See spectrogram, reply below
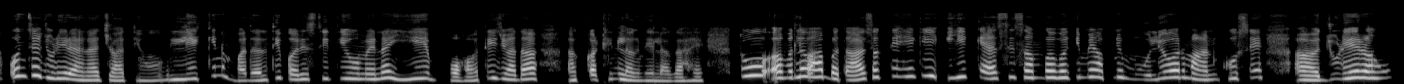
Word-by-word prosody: उनसे 390 Hz, +2 st, +2 dB
जुड़े 275 Hz, -2 st, 0 dB
रहना 200 Hz, -5 st, +2 dB
चाहती 180 Hz, -1 st, -6 dB
हूँ। 175 Hz, +2 st, -10 dB
लेकिन 255 Hz, -, -2 dB, 0.2 s
बदलती 180 Hz, +11 st, -2 dB
परिस्थितियों 255 Hz, +3 st, -3 dB
में 245 Hz, -1 st, -1 dB
ना 285 Hz, +3 st, +1 dB
ये 260 Hz, +3 st, 0 dB, 0.2 s
बहुत 175 Hz, +6 st, -3 dB
ही 300 Hz, -, 0 dB
ज़्यादा 235 Hz, -1 st, +2 dB, 0.4 s
अ, 195 Hz, -, -1 dB
कठिन 240 Hz, +3 st, -2 dB
लगने 175 Hz, -2 st, -4 dB
लगा 165 Hz, 0 st, -6 dB
है। 175 Hz, +2 st, -6 dB, 0.4 s
तो 405 Hz, +3 st, +5 dB
अ, -, -, +6 dB
मतलब 335 Hz, +5 st, +3 dB
आप 345 Hz, 0 st, +7 dB
बता 215 Hz, -2 st, +2 dB
सकते 335 Hz, +6 st, -3 dB
हैं 370 Hz, +1 st, -5 dB
कि 395 Hz, -2 st, +1 dB, 0.2 s
ये 350 Hz, -, +3 dB
कैसे 280 Hz, +3 st, 0 dB
संभव 315 Hz, 0 st, +3 dB
है 310 Hz, -, +4 dB
कि 330 Hz, +3 st, -10 dB
मैं 345 Hz, -, +1 dB
अपने 330 Hz, 0 st, -1 dB
मूल्यों 240 Hz, +2 st, -5 dB
और 330 Hz, -1 st, +5 dB
मानकों 225 Hz, +4 st, -2 dB
से 330 Hz, +1 st, -4 dB, 0.3 s
अ, 205 Hz, -1 st, +4 dB
जुड़े 255 Hz, +10 st, +2 dB
रहूँ। 300 Hz, 0 st, +4 dB
260 Hz, 175 wpm, -22 LUFS, 210-315 Hz, 0.4 s, आप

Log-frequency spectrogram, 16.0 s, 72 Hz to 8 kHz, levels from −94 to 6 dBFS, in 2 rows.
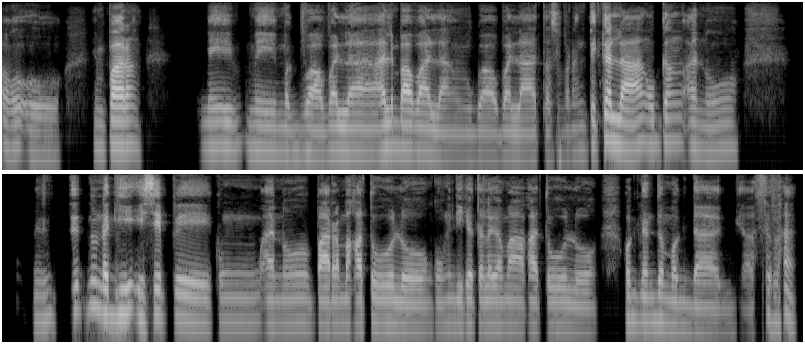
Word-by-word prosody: Ako, 135 Hz, -2 st, -6 dB
oo, 110 Hz, -5 st, -8 dB, 0.5 s
yung 135 Hz, -1 st, -13 dB
parang 145 Hz, +1 st, +7 dB, 0.6 s
may 135 Hz, 0 st, -3 dB, 0.2 s
may 125 Hz, -1 st, -2 dB
magwawala, 120 Hz, 0 st, -2 dB
halimbawa 130 Hz, -1 st, +3 dB
lang, 105 Hz, -1 st, -8 dB
magwawala, 105 Hz, -1 st, -4 dB
tapos 100 Hz, 0 st, -3 dB
parang 115 Hz, +3 st, -13 dB
teka 145 Hz, +7 st, +6 dB
lang, 145 Hz, -1 st, +3 dB
huwag 145 Hz, -, -7 dB
kang 155 Hz, +2 st, -3 dB
ano, 130 Hz, 0 st, -7 dB, 1.0 s
n 135 Hz, +2 st, -10 dB
n 165 Hz, +6 st, -4 dB
noong 195 Hz, -1 st, -5 dB
nag-iisip 155 Hz, -2 st, +8 dB
eh, 125 Hz, -3 st, -1 dB
kung 125 Hz, +1 st, -13 dB
ano, 120 Hz, +1 st, -5 dB
para 115 Hz, 0 st, +3 dB
makatulong 115 Hz, -3 st, -3 dB
kung 110 Hz, +2 st, -10 dB
hindi 115 Hz, 0 st, -5 dB
ka 120 Hz, -, -1 dB
talaga 115 Hz, 0 st, -1 dB
makakatulong, 110 Hz, -3 st, -5 dB, 0.3 s
huwag 135 Hz, 0 st, -6 dB
nang 130 Hz, 0 st, -2 dB
dumagdag. 100 Hz, -6 st, -4 dB, 0.2 s
Oh, -, -, -10 dB
di -, -, -2 dB
ba? -, -, -2 dB
120 Hz, 140 wpm, -26 LUFS, 110-135 Hz, 1.0 s, nag-iisip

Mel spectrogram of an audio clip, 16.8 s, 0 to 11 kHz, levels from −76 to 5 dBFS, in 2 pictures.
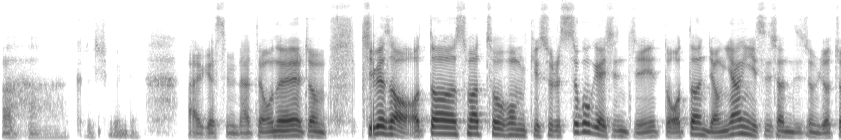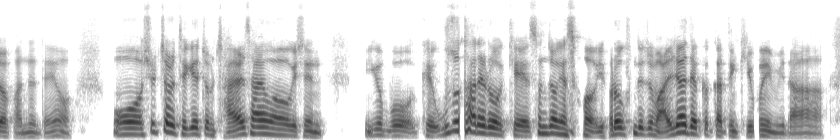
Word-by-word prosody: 아하 80 Hz, +1 st, -18 dB
그러시군요. -, -, -23 dB, 0.6 s
알겠습니다. 90 Hz, -1 st, -9 dB
하여튼 90 Hz, +2 st, -5 dB
오늘 115 Hz, +2 st, +3 dB
좀 110 Hz, -3 st, -1 dB, 0.3 s
집에서 165 Hz, -2 st, +4 dB
어떤 160 Hz, -2 st, +3 dB
스마트홈 145 Hz, -5 st, 0 dB
기술을 115 Hz, +1 st, -7 dB
쓰고 195 Hz, -, 0 dB
계신지 110 Hz, -, -3 dB
또 -, -, -2 dB
어떤 140 Hz, -7 st, 0 dB
영향이 145 Hz, +11 st, 0 dB
있으셨는지 110 Hz, -4 st, -6 dB
좀 95 Hz, -3 st, -8 dB
여쭤 100 Hz, +3 st, -2 dB
봤는데요. 90 Hz, +1 st, -8 dB, 0.4 s
어 145 Hz, 0 st, +2 dB
실제로 195 Hz, +3 st, +1 dB
되게 150 Hz, -2 st, 0 dB
좀 145 Hz, -4 st, -4 dB
잘 105 Hz, +7 st, +1 dB
사용하고 155 Hz, -6 st, +3 dB
계신 110 Hz, -5 st, -3 dB, 0.4 s
이거 135 Hz, 0 st, -5 dB
뭐 115 Hz, 0 st, -3 dB
이렇게 115 Hz, -, -7 dB
우수 170 Hz, -, 0 dB
사례로 175 Hz, -5 st, +5 dB
이렇게 120 Hz, -3 st, 0 dB
선정해서 165 Hz, -1 st, +1 dB, 0.3 s
여러 150 Hz, +3 st, +5 dB
군데 150 Hz, +1 st, -2 dB
좀 140 Hz, -, 0 dB
알려야 190 Hz, +1 st, +6 dB
될 155 Hz, -4 st, +4 dB
것 -, -, -7 dB
같은 110 Hz, -3 st, -2 dB
기분입니다. 90 Hz, -7 st, -5 dB
125 Hz, 365 characters per minute, -21 LUFS, 105-150 Hz, 0.6 s, 알려야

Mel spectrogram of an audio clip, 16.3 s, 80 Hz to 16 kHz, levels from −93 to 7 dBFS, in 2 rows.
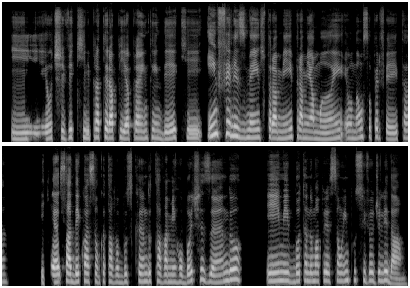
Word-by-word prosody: E 160 Hz, -1 st, -3 dB
eu 185 Hz, +3 st, +1 dB
tive 195 Hz, +1 st, -2 dB
que 200 Hz, -, -7 dB
ir -, -, -3 dB
pra 205 Hz, -1 st, +2 dB
terapia 190 Hz, -3 st, +4 dB
pra 185 Hz, +1 st, 0 dB
entender 185 Hz, -1 st, -1 dB
que, 100 Hz, -1 st, -3 dB
infelizmente, 230 Hz, -8 st, +3 dB
pra 190 Hz, -4 st, +5 dB
mim 180 Hz, +3 st, -3 dB
e -, -, -2 dB
pra 205 Hz, -5 st, +1 dB
minha 180 Hz, -2 st, 0 dB
mãe 170 Hz, +3 st, -3 dB
eu 185 Hz, 0 st, -2 dB
não 185 Hz, +3 st, -2 dB
sou 225 Hz, 0 st, -6 dB
perfeita, 190 Hz, -1 st, -4 dB, 0.7 s
e -, -, -6 dB
que 190 Hz, -, +3 dB
essa 190 Hz, +3 st, +5 dB
adequação 200 Hz, 0 st, +2 dB
que 205 Hz, -, -7 dB
eu -, -, -4 dB
estava 195 Hz, -2 st, -3 dB
buscando 200 Hz, +3 st, -4 dB
estava 195 Hz, -2 st, -2 dB
me 190 Hz, 0 st, -3 dB
robotizando, 210 Hz, +4 st, +1 dB, 0.5 s
e 215 Hz, +2 st, +2 dB
me 220 Hz, -1 st, +2 dB
botando 210 Hz, +3 st, -3 dB
uma 210 Hz, 0 st, -1 dB
pressão 215 Hz, 0 st, -2 dB
impossível 230 Hz, -1 st, -3 dB
de 225 Hz, +3 st, -2 dB
lidar. 150 Hz, -, 0 dB
195 Hz, 150 wpm, -23 LUFS, 180-215 Hz, 0.7 s, pra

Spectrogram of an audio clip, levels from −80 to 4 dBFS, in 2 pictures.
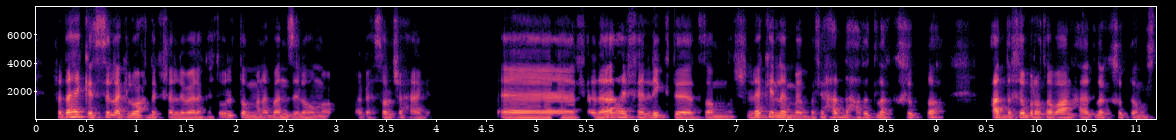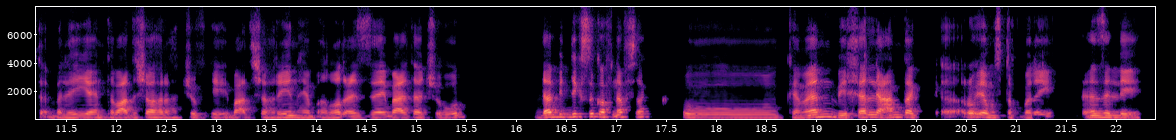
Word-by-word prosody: فده 165 Hz, -, +5 dB
هيكسّلَك 150 Hz, -3 st, +3 dB
لوحدَك 140 Hz, -1 st, 0 dB
خلِّ 120 Hz, -2 st, -3 dB
بالك، 120 Hz, -1 st, +1 dB
هتقول 135 Hz, +3 st, -5 dB
طب 140 Hz, -, -3 dB
ما 120 Hz, -, -5 dB
أنا 125 Hz, -, -3 dB
بانزل 130 Hz, -1 st, -2 dB
أهو 125 Hz, -, -2 dB
ما 120 Hz, -1 st, -7 dB, 0.3 s
ما -, -, -8 dB
بيحصلش -, -, -5 dB
حاجة، -, -, -7 dB, 0.7 s
آآ 120 Hz, -2 st, +5 dB, 0.4 s
فده 145 Hz, +5 st, +5 dB
هيخلّيك 145 Hz, 0 st, 0 dB
تطنّش، 120 Hz, -3 st, -1 dB
لكن 145 Hz, +2 st, +3 dB
لمّا 130 Hz, -3 st, +2 dB
يبقى 125 Hz, +1 st, -7 dB
في 145 Hz, -, -7 dB
حد 150 Hz, -1 st, -1 dB
حاطط 135 Hz, +2 st, -5 dB
لَك 130 Hz, -1 st, -1 dB
خطّة، 145 Hz, +2 st, -4 dB, 0.5 s
حد 140 Hz, 0 st, +6 dB
خِبرة 145 Hz, -3 st, +2 dB
طبعًا 130 Hz, 0 st, +3 dB
حاطط 130 Hz, 0 st, -4 dB
لَك 130 Hz, -1 st, 0 dB
خطّة 135 Hz, -1 st, -6 dB
مستقبلية، 125 Hz, 0 st, -3 dB
أنت 125 Hz, -1 st, -6 dB
بعد 125 Hz, 0 st, +3 dB
شهر 130 Hz, +2 st, +1 dB
هتشوف 130 Hz, +2 st, -8 dB
إيه، 130 Hz, +1 st, -5 dB
بعد 130 Hz, -1 st, -2 dB
شهرين 130 Hz, +1 st, -1 dB
هيبقى 120 Hz, 0 st, -6 dB
الوضع 120 Hz, -1 st, +1 dB
إزاي، 120 Hz, +3 st, -1 dB
بعد 125 Hz, 0 st, +4 dB
3 125 Hz, -1 st, -1 dB
شهور. 130 Hz, +5 st, -5 dB, 0.7 s
ده 135 Hz, -, +7 dB
بيدّيك 180 Hz, +3 st, 0 dB
ثقة 200 Hz, -3 st, +3 dB
في 170 Hz, -, -5 dB
نفسك، 170 Hz, +3 st, -1 dB, 0.3 s
وكمان 125 Hz, +5 st, -1 dB
بيخَلّي 150 Hz, +2 st, +3 dB
عندك 155 Hz, -2 st, +4 dB, 0.5 s
رؤية 145 Hz, -, +4 dB
مستقبلية، 125 Hz, -3 st, -4 dB, 0.3 s
أنت -, -, -2 dB
نازل 145 Hz, 0 st, +3 dB
ليه، 130 Hz, -1 st, +1 dB
130 Hz, 160 wpm, -23 LUFS, 125-145 Hz, 0.7 s, ده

